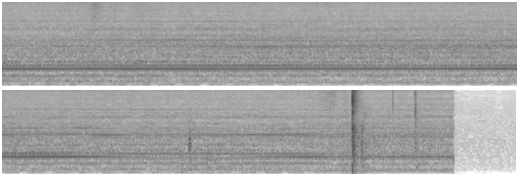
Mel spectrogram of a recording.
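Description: Steady mechanical hum of a refrigerator running, with a constant whine in it. Near the end glass bottles clink sharply a couple of times, and then the hum cuts off suddenly.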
